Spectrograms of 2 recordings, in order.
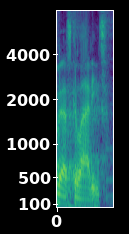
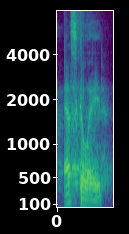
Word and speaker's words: Escalade: cool car I love escaladies what did you just call it Escalade dude it's pronounced Escalade no I'm pretty sure it's pronounced escalate I think it's Scottish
